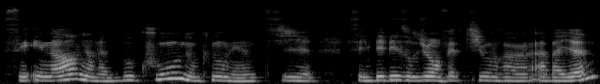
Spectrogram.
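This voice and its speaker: Femme bavarde à la voix un peu grave. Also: female voice, fairly low pitch, normal speed, a little mellow. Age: 20s. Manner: chatty storytelling, many fillers and restarts. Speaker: guest. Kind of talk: casual interview chat.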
